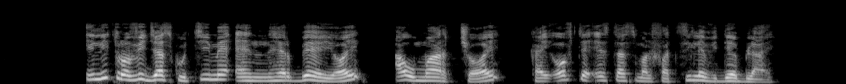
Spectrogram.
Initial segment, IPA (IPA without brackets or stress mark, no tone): i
